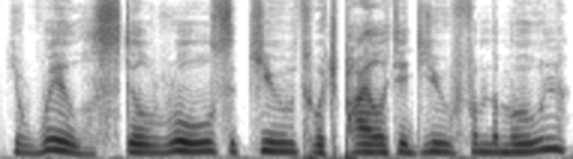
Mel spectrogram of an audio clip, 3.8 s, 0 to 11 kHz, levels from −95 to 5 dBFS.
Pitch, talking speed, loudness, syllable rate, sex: 165 Hz, 190 wpm, -17 LUFS, 4.1 syllables/s, male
